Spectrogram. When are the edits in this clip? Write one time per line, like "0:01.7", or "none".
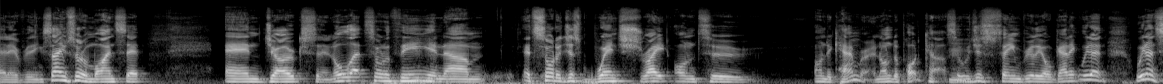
none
